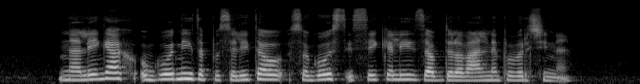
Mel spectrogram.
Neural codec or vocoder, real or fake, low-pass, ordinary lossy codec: none; real; 14.4 kHz; none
